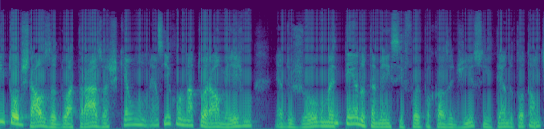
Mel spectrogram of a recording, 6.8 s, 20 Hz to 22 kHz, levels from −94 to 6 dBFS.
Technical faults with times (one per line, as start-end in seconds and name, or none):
0.00-6.80 block size mismatch (padded)
0.36 damaged data in a compressed stream
1.97 damaged data in a compressed stream
4.17-4.20 damaged data in a compressed stream
6.67 damaged data in a compressed stream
